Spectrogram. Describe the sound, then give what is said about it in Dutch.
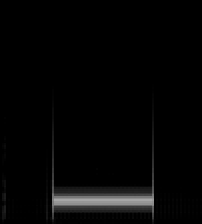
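Ringback tone of an outgoing telephone call: a single steady, pure mid-pitched beep lasting about one second, with silence before and after. “Maar, hey, zullen we maar gaan bellen? We gaan hem bellen.”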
